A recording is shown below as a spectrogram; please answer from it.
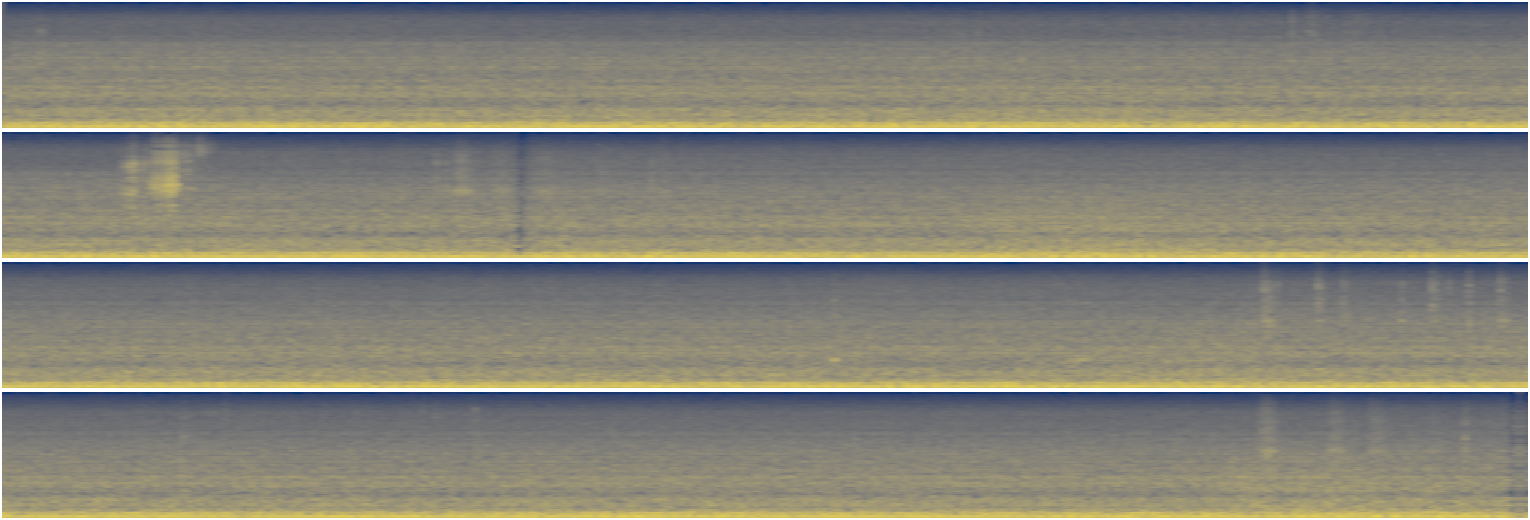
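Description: Steady low engine drone, with a noisy hiss of wind and sea over it and a brief high squeak about eight seconds in.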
